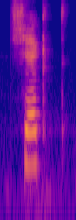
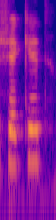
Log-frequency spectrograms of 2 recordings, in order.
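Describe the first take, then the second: First: The ending is a single 't' sound. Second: The ending is an extra syllable, like 'id'. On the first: The speaker calls it right. "Con T, terminación en T" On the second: The speaker calls it wrong. "No van a decir"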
